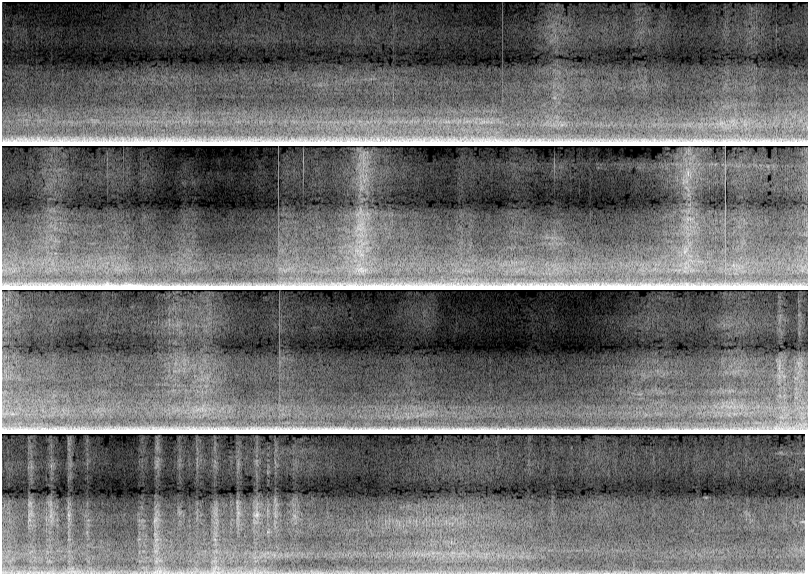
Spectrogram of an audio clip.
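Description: Steady engine and road rumble heard from inside a moving vehicle, with a couple of brief knocks.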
